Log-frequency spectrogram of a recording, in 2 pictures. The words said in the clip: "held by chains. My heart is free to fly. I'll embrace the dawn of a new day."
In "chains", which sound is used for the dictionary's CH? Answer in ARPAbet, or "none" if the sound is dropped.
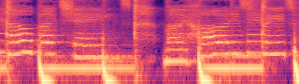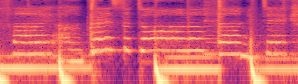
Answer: CH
